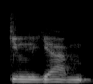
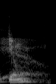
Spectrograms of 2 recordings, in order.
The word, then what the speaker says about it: Guillaume: but the way his name is spelled, you would think it's like Gilliam. Gilliam. But but it's just Yum.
